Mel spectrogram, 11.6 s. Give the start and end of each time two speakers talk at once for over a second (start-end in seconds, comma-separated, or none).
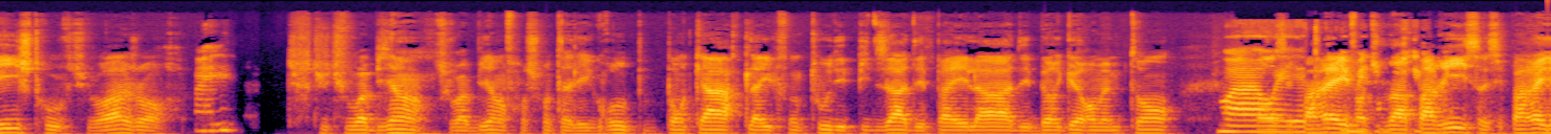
9.4-11.0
